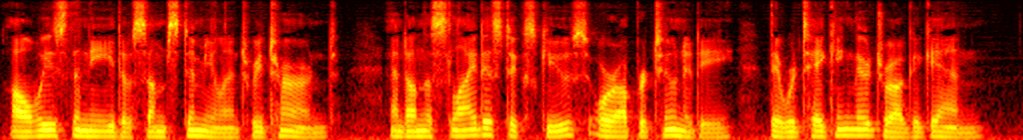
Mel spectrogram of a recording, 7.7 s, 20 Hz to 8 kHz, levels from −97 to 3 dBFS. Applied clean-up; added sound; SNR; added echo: none; none; none; none.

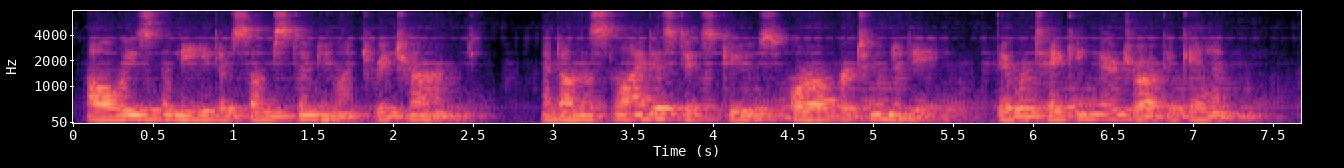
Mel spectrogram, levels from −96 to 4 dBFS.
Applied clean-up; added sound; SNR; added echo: neural separator model SepFormer DNS4.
